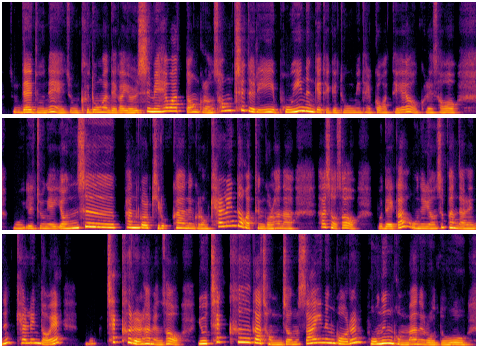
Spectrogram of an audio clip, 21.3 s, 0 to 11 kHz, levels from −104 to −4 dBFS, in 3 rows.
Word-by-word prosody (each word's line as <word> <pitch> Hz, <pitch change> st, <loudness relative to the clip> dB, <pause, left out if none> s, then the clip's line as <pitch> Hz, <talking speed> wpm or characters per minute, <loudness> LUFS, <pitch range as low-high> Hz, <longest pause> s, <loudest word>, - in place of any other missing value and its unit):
내 225 Hz, -1 st, 0 dB
눈에 205 Hz, 0 st, -3 dB
좀 190 Hz, +1 st, -9 dB
그동안 225 Hz, +1 st, -4 dB
내가 195 Hz, 0 st, -3 dB
열심히 195 Hz, +10 st, +4 dB
해 285 Hz, -, +1 dB
왔던 335 Hz, -8 st, -2 dB
그런 190 Hz, -5 st, -6 dB
성취들이 280 Hz, -, -2 dB
보이는 275 Hz, +8 st, +5 dB
게 230 Hz, -4 st, -3 dB
되게 195 Hz, -2 st, -8 dB
도움이 195 Hz, 0 st, -9 dB
될 190 Hz, -1 st, -12 dB
것 210 Hz, -, -8 dB
같아요. 190 Hz, +3 st, -6 dB
그래서 190 Hz, +1 st, -7 dB, 0.4 s
뭐 195 Hz, -3 st, -8 dB
일종의 200 Hz, -1 st, -5 dB
연습한 285 Hz, -, +3 dB
걸 255 Hz, -2 st, +2 dB
기록하는 230 Hz, -1 st, -3 dB
그런 190 Hz, -2 st, -5 dB
캘린더 405 Hz, -, -2 dB
같은 235 Hz, -3 st, -3 dB
걸 190 Hz, 0 st, -3 dB
1 200 Hz, -3 st, -6 dB, 0.3 s
사셔서 255 Hz, -, -3 dB, 0.3 s
뭐 205 Hz, -, -8 dB
내가 195 Hz, -, 0 dB
오늘 205 Hz, -, -3 dB
연습한 245 Hz, +7 st, 0 dB
날에는 195 Hz, -, -1 dB
캘린더에 330 Hz, -, 0 dB, 0.3 s
뭐 260 Hz, +2 st, -14 dB, 0.2 s
체크를 385 Hz, -, +2 dB
하면서 225 Hz, -4 st, 0 dB, 0.3 s
요 275 Hz, +1 st, +7 dB
체크가 420 Hz, -1 st, +2 dB
점점 215 Hz, -4 st, -4 dB
쌓이는 345 Hz, +7 st, +1 dB
거를 315 Hz, +9 st, +1 dB
보는 275 Hz, +6 st, +8 dB
것만으로도 200 Hz, -5 st, -1 dB
230 Hz, 285 characters per minute, -23 LUFS, 195-295 Hz, 0.4 s, 보는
